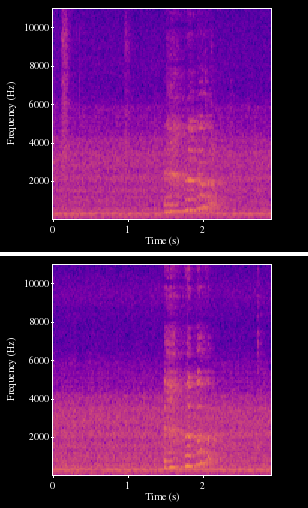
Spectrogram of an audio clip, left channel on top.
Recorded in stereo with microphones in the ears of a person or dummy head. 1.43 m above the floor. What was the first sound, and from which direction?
A giggle, 80° right.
